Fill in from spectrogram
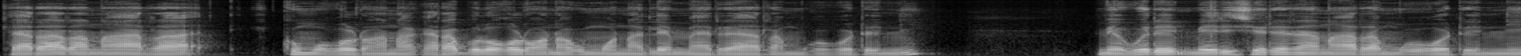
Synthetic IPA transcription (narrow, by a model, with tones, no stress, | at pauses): ka˨ɾa˦ɾa˨na˦˨ɾa˦ | ku˦mo˨kɔ˨ɾa˨na˦ka˨ɾa˦bo˦lo˦ko˦ɾwɣa˦na˦ku˦mɔ˨na˨le˦ma˨ɾe˦a˦ɾa˨mu˨kɔ˨kɔ˨te˨ni˦ | me˨ku˦ɾe˦me˨ɾi˦sio˦ɾe˦ɾa˨na˦˨ɾa˦mu˦kɔ˨kɔ˨te˨ni˦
